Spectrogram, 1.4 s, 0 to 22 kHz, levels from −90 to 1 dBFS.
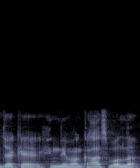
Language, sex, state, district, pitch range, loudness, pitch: Garhwali, male, Uttarakhand, Tehri Garhwal, 115-120 Hz, -35 LUFS, 115 Hz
